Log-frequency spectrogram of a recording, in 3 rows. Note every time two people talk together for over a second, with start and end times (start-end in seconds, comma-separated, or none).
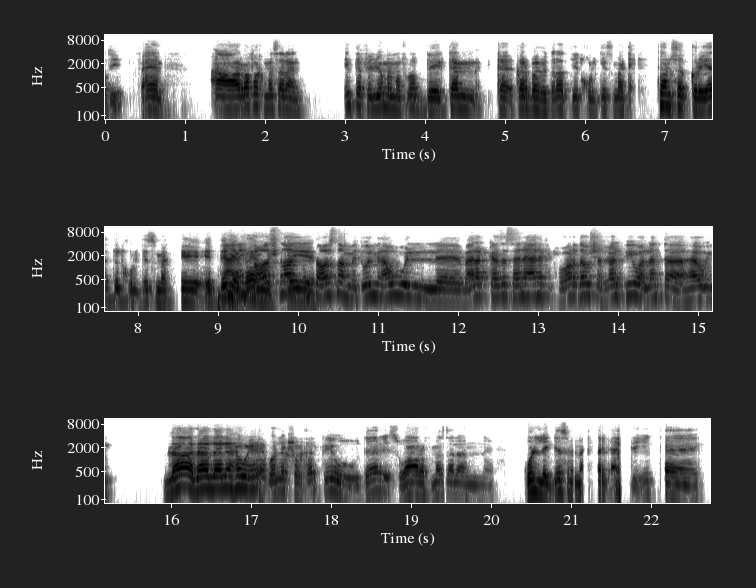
9.0-10.3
